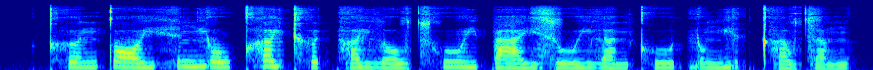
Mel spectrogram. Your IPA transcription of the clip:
kʰ ɵ˨˥ n t̪ ɔː˨˩ j h ɪ˧ ŋ j o˨ w kʰ ɐ˥ j kʰ ɵ˧ t̚ h ɐ˨ j l o˨˥ w t͡sʰ uː˥ j p aː˨ j s uː˨ j l ɐ˨˥ n kʰ uː˨ t̚ j ʊ˨˥ ŋ j ɪ˥ k̚ t̪ʰ ɐ˨ w t͡s ɐ˨˥ ŋ

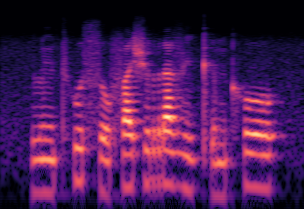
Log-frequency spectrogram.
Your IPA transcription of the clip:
l ĩ˨ tʰ u˦ s o˨ f a˦ ʃ ʊ˦ r a˦ z i˨ kʼ ɪ˨ m kʰ o˦

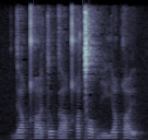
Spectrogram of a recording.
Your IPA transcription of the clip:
ɡ ɛ qʰ ɛ t o ɡ a qʰ ə ǀ ɔ b i j i q ɪ

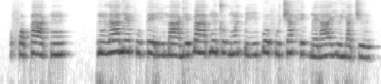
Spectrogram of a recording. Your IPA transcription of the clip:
f ɔ˨ p aː˦˨ k ũ˧ | ɾ ũ˨ l aː˦ d ɛ̃˦ f u˧ p e˦˨ ɾ iː˨ m aː˨ ɡ e˧ ɓ aː˦ ɓ ũ˦ t u˧ ɡʷ ã˦ k͡p iː˨˦ ɓ o˦ f u˨ t͡ʃ a˦ h e˧ ɡ͡b ɛ̃˨ ɾ aː˦ j ɨ˨ j a˨ t͡ʃ ɨ˨

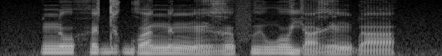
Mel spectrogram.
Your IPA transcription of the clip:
n o˦ h ə˦ d ə˦ ɡʷ aː˧ n ə˧ ŋ ɛ̃˨ ɣ ə˨˦ f ɨ˦ w o˦ j a˨ ɣ ɛ̃˦ ɡ͡b aː˧

